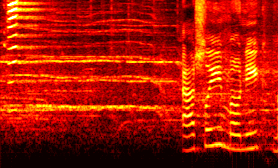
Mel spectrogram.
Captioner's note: horn honking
